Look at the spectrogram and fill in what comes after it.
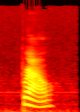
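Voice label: "brow", US English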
